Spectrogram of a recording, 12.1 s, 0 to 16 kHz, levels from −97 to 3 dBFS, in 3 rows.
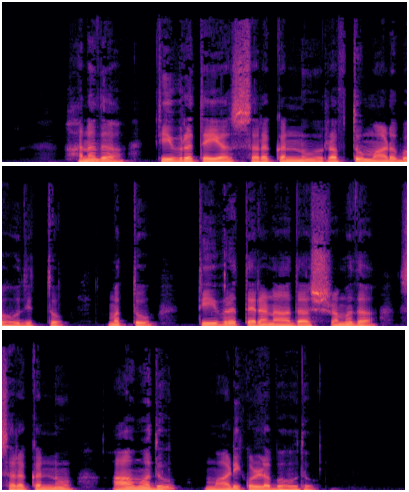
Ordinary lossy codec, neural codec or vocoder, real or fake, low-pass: MP3, 64 kbps; none; real; 14.4 kHz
